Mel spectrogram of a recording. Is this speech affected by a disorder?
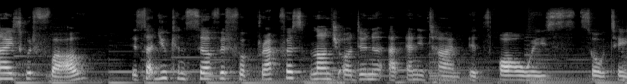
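No.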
